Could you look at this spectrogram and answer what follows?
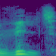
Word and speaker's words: Wiltz: jouer demain s'il voulait la voir ça s'appelle wiltz avec un wlt z et donc je le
